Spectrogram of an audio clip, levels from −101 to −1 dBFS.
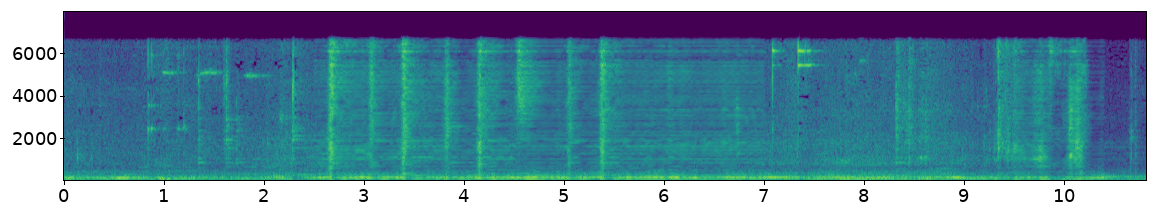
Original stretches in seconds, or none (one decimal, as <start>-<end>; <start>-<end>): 0.0-2.5; 7.0-9.5; 10.4-10.8

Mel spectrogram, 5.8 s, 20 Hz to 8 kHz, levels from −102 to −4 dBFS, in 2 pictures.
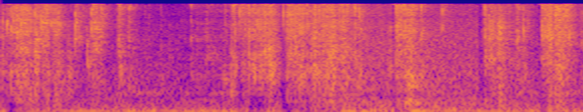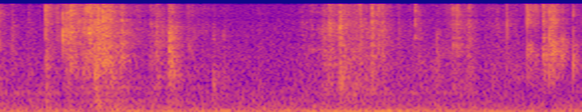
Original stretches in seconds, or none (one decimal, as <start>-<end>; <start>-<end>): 0.0-5.8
